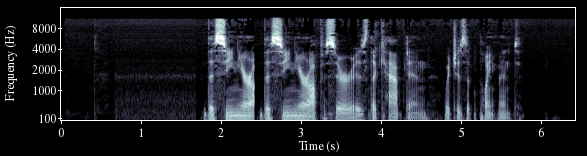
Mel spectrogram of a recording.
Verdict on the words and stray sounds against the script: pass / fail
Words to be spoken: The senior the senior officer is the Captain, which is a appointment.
pass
